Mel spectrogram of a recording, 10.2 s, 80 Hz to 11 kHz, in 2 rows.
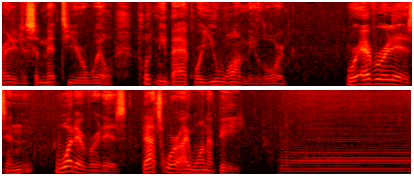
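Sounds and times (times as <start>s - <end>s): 
speech: 0.0s - 3.7s, 4.3s - 9.2s
deep steady foghorn blast across a lake in fog: 8.6s - 10.2s.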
